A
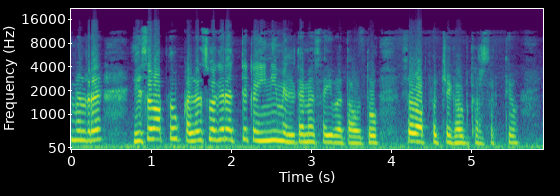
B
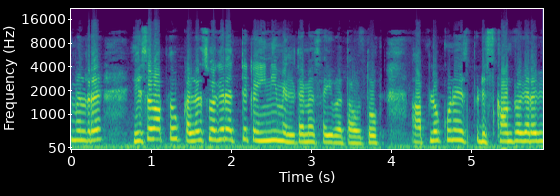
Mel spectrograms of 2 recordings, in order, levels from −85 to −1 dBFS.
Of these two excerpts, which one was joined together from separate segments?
B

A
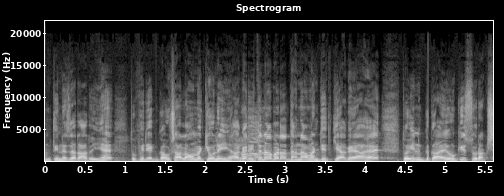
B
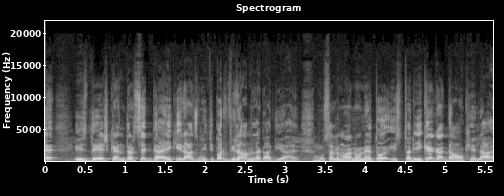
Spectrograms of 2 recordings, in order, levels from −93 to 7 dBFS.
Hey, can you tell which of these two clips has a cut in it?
B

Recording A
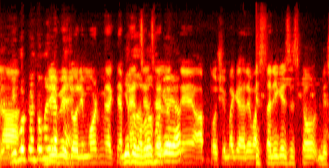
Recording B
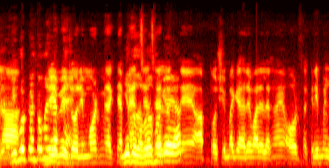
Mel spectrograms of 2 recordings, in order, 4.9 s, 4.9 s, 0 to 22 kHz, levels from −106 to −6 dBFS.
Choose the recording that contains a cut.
A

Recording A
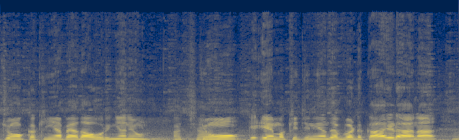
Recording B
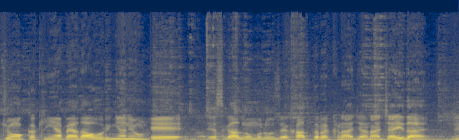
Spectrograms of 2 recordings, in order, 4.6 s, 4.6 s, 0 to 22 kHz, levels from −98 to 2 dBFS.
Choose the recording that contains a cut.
B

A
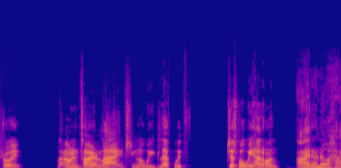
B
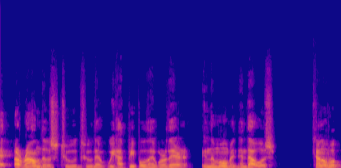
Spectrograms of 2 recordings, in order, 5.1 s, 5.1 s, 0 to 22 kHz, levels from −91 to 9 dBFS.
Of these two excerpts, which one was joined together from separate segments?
A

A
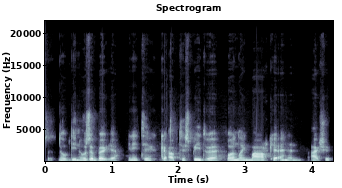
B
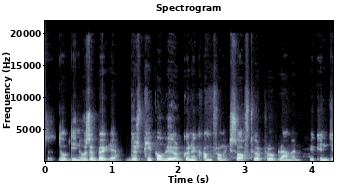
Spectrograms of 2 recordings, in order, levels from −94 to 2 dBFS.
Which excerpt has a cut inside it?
B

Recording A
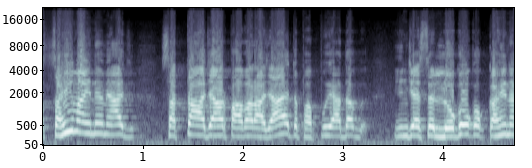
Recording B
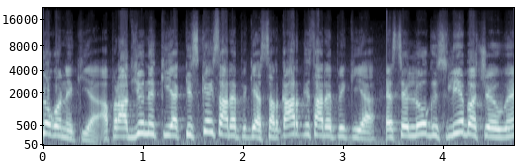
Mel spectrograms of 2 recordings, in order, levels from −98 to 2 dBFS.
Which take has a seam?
B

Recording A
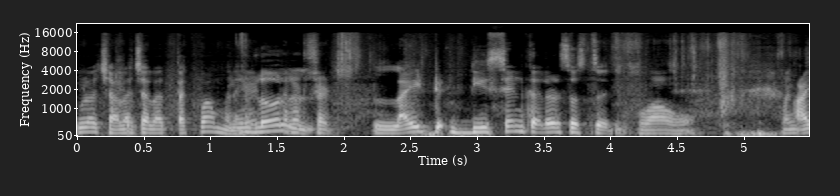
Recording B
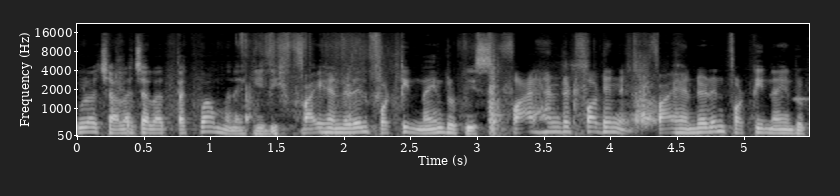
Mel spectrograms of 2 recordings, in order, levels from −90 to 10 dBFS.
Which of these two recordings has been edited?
A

